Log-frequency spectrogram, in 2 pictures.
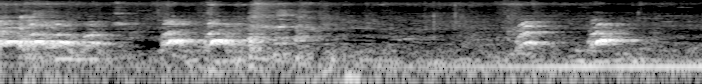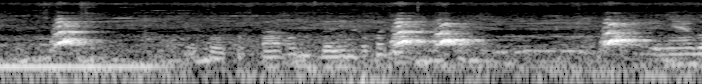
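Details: Matted, angry Shih Tzu during grooming giving short sharp barks, about seven across ten seconds in irregular bursts, some doubled, with a low hum of grooming equipment in the middle and quiet background noise.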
